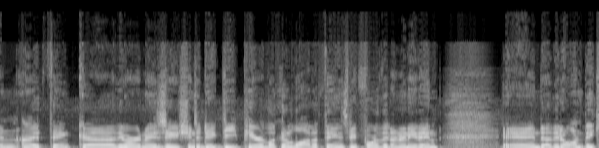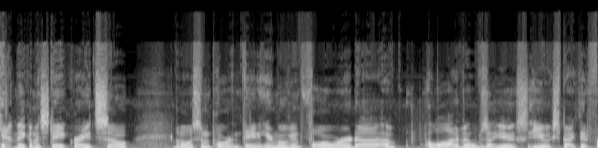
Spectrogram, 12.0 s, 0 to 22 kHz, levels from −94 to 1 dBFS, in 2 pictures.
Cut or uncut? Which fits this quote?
cut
